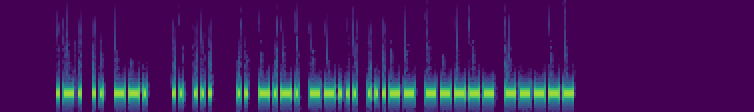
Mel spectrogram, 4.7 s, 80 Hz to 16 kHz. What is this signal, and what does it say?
Morse code, heard as a keyed tone, about 54 wpm, 700 Hz. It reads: RIG IS IC7300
